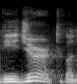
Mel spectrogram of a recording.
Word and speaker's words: dessert: 반면에 s 뒤에 있는 e에 강세를 줘서 dessert라고 읽으면 발음이 dessert가 되면 뭐하다? 버리다 라는 뜻이 됩니다. desert, dessert. 그리고 버리다 라는 뜻일 때 dessert 발음이 후식이란 뜻의 dessert하고 발음이 똑같습니다.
